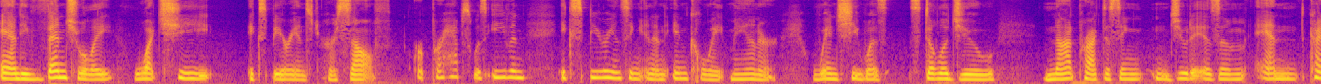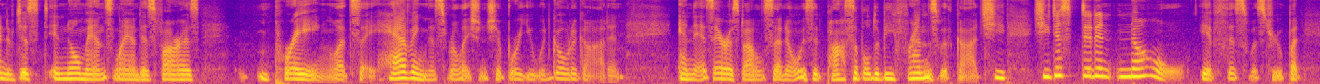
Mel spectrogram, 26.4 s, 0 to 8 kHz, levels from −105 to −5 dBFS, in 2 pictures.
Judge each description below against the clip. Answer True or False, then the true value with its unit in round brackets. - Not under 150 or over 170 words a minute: True (160 wpm)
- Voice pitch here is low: False (190 Hz)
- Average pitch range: True (3.5 semitones)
